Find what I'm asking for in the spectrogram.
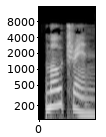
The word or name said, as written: motrin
